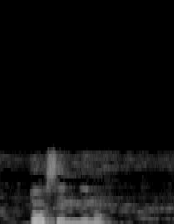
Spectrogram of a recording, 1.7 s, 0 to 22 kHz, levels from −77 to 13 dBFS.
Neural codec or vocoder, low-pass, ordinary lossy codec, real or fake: none; 7.2 kHz; Opus, 64 kbps; real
